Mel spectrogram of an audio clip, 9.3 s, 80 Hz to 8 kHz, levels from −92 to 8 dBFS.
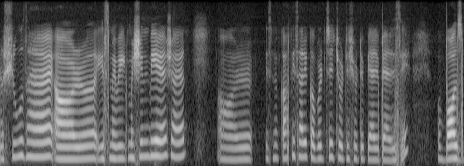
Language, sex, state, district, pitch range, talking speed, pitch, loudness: Hindi, female, Jharkhand, Jamtara, 215-250 Hz, 130 wpm, 225 Hz, -19 LUFS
